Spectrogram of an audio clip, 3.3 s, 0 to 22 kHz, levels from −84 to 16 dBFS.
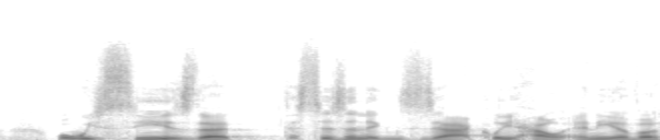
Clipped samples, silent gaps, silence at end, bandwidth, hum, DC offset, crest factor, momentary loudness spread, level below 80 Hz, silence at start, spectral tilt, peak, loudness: under 0.1%; none; 0 s; 16 kHz; none; under 0.1%; 20 dB; 8 LU; under -90 dBFS; 0.3 s; -5 dB/octave; -18 dBFS; -37 LUFS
